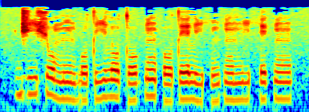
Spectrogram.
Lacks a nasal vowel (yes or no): no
